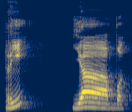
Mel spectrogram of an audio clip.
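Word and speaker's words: الرياض: Since this is a sun letter, I replace il with ir. And then ri, ri. Remember, the ri is doubled. So ri, yad, riyad, which is Riyadh.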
